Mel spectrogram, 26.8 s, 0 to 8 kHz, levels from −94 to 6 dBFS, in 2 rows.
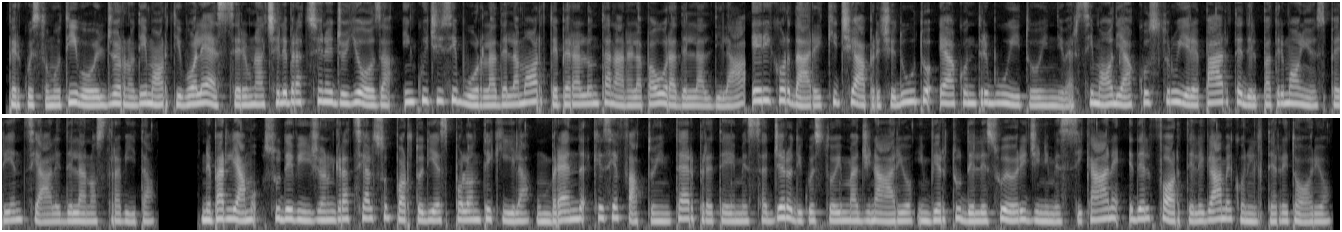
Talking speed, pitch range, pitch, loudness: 180 wpm, 170-210 Hz, 185 Hz, -26 LUFS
